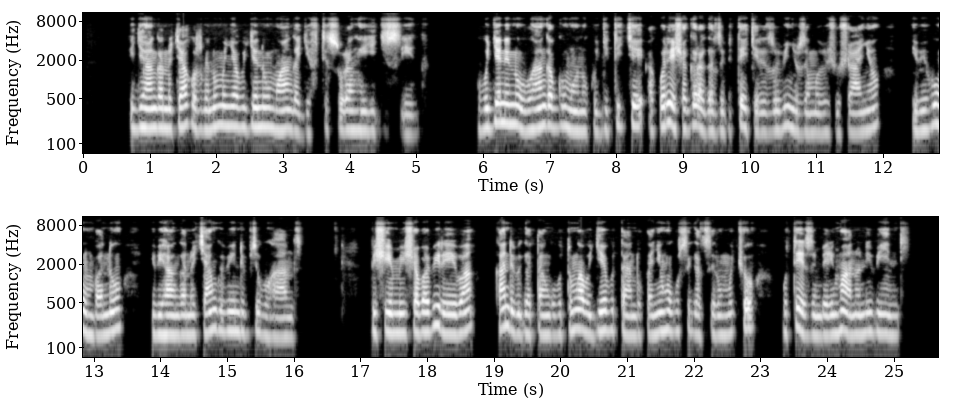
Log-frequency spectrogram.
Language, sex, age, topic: Kinyarwanda, female, 18-24, education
